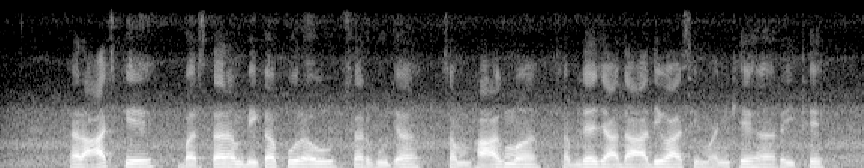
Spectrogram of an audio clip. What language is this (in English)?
Chhattisgarhi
